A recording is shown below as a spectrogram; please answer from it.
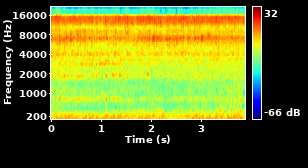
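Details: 1969 Dodge truck at idle: a strong, steady low rumble with an even beat and no knocks or squeals; a healthy running engine.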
